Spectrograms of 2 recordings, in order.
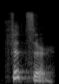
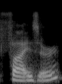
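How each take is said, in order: First: The name is said with a German pronunciation. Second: The name is said with an English pronunciation. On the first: "the Germans would pronounce this" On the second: "we would pronounce it"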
